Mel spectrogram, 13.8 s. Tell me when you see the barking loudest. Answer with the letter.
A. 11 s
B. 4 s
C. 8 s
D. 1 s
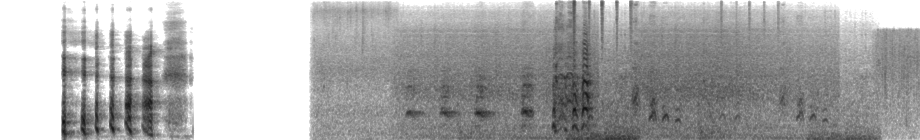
C.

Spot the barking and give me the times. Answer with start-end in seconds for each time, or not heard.
6.0-12.4.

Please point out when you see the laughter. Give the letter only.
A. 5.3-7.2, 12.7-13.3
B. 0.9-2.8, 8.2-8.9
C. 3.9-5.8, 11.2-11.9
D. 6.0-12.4
B.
